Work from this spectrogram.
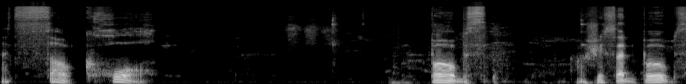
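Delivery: slow, breathy, drawn-out drawl. Showing coworkers' nickname by doing a Butthead voice. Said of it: "I do a great, used to do a great, uh, Butthead".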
